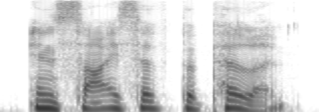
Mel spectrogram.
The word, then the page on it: incisive papilla: [ɪn’saɪsɪv pə’pɪlə]; [ин’сайсив пэ’пилэ]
